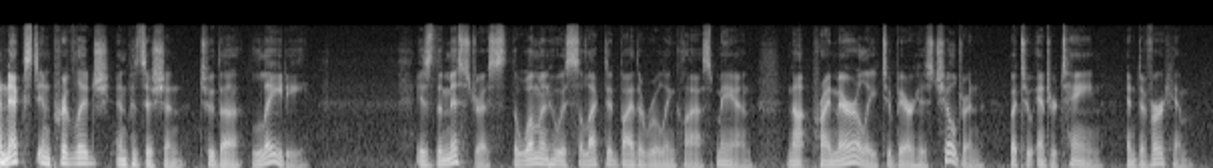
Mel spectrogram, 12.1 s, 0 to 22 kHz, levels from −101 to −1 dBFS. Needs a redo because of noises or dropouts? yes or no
no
